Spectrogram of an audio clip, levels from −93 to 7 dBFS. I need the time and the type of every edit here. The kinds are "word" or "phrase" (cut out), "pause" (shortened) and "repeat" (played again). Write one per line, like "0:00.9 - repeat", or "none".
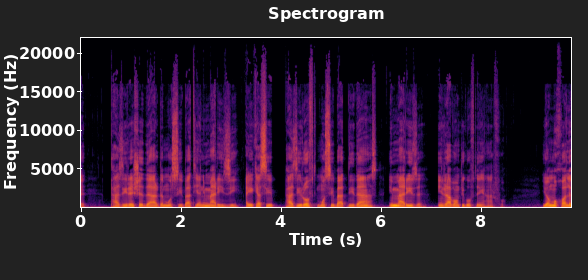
0:03.2 - pause
0:04.7 - word
0:06.1 - pause
0:07.0 - pause
0:07.6 - phrase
